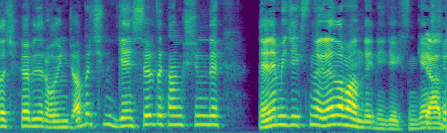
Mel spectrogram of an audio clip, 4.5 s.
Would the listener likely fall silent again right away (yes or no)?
no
